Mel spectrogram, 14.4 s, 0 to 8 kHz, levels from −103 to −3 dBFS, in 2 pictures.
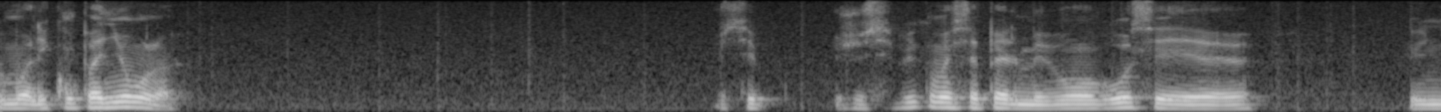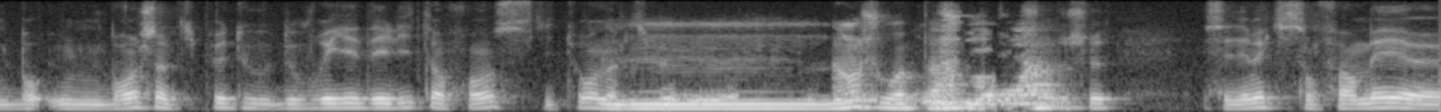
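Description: From 10.57 to 11.39 s the speech sinks and breaks into pieces, dropping by as much as about 35 dB for roughly 0.7 s in total. It happens again from 11.56 to 11.87 s, and there is a brief, shallow dip of about 5 dB at 12.03 s. This pattern is likely speech suppressed in double talk. With both ends talking at once, the echo canceller couldn't tell this talker from the loudspeaker return, so it turned everything down.

Laid over those gaps is a delayed copy of the speech, arriving about 360 ms late. It appears as a short scrap at 10.62 to 10.7 s, a quieter one at 11.4 to 11.57 s, and then a longer stretch from 11.82 to 12.65 s. In that last stretch the copy is roughly as loud as the speech itself. This echo leak likely comes from a far end on a loudspeaker whose canceller let part of its microphone pickup return down the line.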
